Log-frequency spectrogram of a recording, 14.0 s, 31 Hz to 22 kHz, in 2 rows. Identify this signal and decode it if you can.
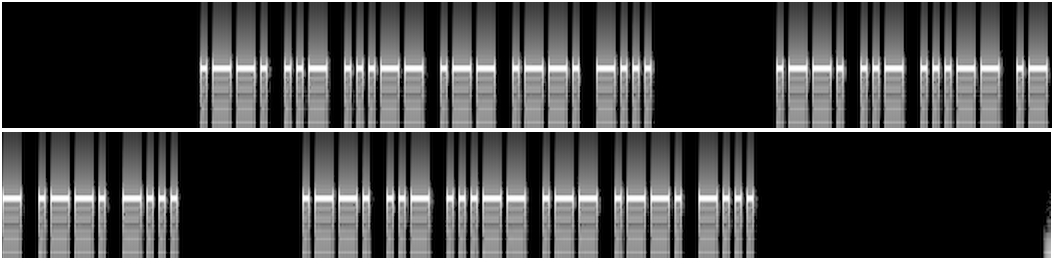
Morse code, heard as a keyed tone, about 29 wpm, 700 Hz. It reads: PU3WPB PU3WPB PU3WPB
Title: DXCC-100 Call Signs - 6 Characters - Repeated 3x - 30wpm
